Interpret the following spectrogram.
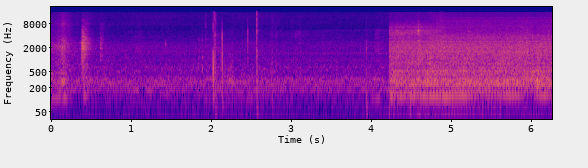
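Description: Konica Minolta PagePro 1500W laser printer starting a test print: after a few faint clicks, its motor and fan start abruptly about four seconds in with a steady whirr as the page begins to feed.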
